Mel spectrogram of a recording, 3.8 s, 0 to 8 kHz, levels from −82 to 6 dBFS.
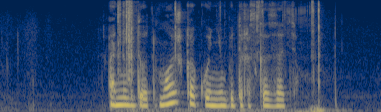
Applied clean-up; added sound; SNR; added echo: none; Camera; 13 dB; none.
